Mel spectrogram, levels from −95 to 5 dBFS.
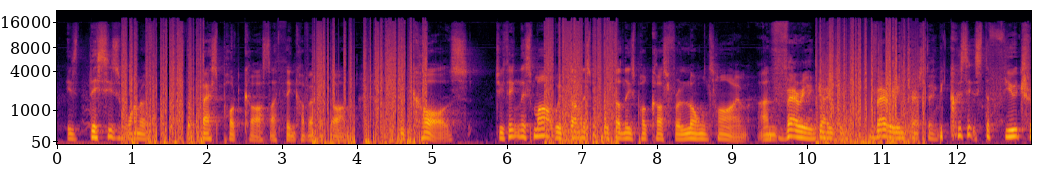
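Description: Irregular bursts of crackle and scratching chop the sound at 0.86 to 1.96 s, 3.40 to 4.93 s, 6.51 to 7.48 s and 10.12 to 11.58 s. This is loose connector crackle: a worn or dirty contact rapidly making and breaking as it shifts, interrupting the signal in jagged fragments.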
